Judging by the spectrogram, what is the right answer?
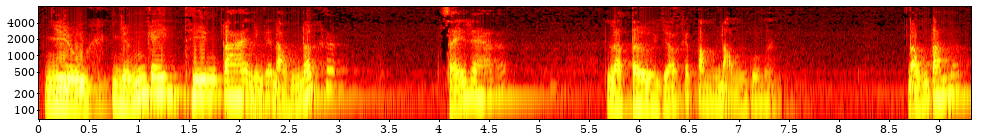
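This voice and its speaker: A man's voice: mid-range voice, dark tone. A man, a Buddhist monk giving a conversational dharma talk in a folksy manner, often asking listeners rhetorical questions. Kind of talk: conversational sermon.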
